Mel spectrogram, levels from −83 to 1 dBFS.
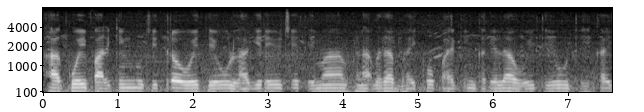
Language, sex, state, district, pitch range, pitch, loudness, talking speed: Gujarati, male, Gujarat, Gandhinagar, 110-115 Hz, 110 Hz, -19 LUFS, 150 wpm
